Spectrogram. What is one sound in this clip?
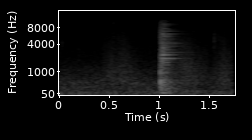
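A hammer strikes metal on an anvil with a sharp ringing clang.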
